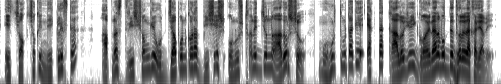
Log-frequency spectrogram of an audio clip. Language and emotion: Bengali, happy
